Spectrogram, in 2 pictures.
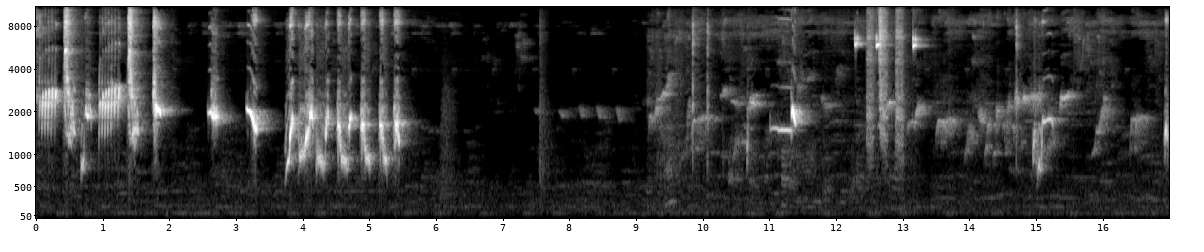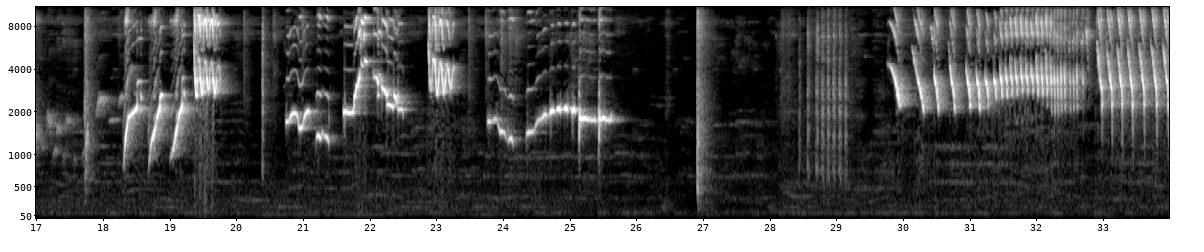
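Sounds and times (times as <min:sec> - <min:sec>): songbird singing whistled trills: 0:07.8 - 0:19.9, 0:20.7 - 0:25.8, 0:29.8 - 0:33.9.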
